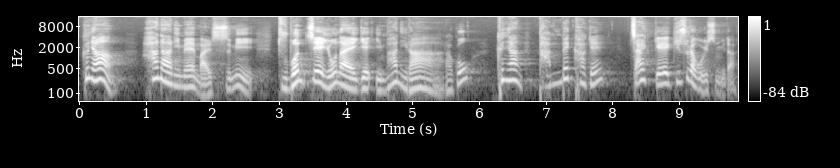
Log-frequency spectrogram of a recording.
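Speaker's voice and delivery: normal talking voice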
